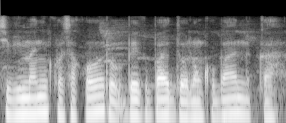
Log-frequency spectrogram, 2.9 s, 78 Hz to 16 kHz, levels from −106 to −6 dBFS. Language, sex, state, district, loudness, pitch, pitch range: Garo, male, Meghalaya, South Garo Hills, -16 LUFS, 110 Hz, 100-115 Hz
